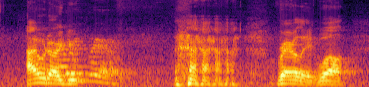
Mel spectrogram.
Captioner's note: laughing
